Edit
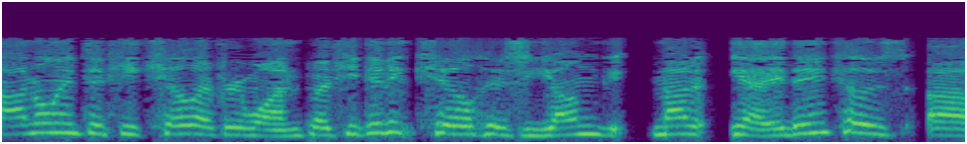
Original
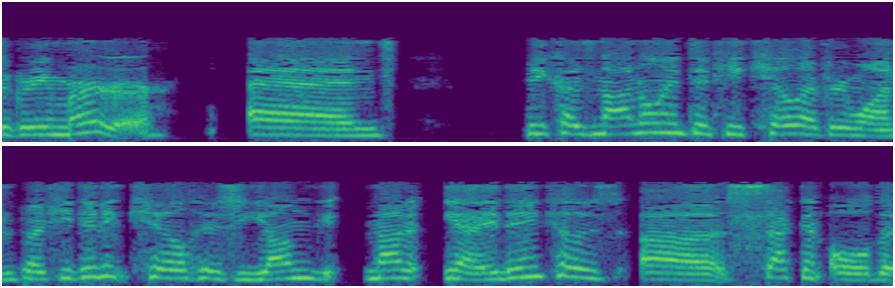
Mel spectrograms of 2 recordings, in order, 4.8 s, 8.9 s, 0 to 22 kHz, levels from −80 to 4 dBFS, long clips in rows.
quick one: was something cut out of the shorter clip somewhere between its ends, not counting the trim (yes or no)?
no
